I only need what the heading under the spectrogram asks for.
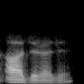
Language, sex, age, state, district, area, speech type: Nepali, male, 18-30, West Bengal, Kalimpong, rural, conversation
